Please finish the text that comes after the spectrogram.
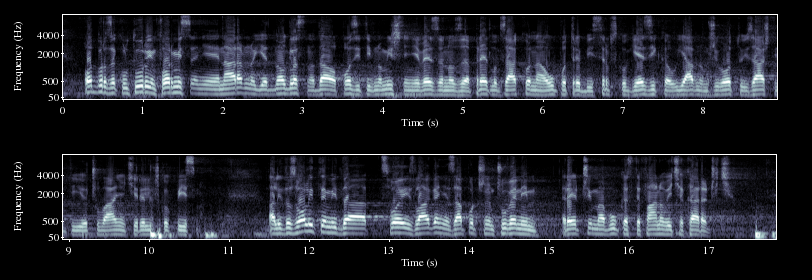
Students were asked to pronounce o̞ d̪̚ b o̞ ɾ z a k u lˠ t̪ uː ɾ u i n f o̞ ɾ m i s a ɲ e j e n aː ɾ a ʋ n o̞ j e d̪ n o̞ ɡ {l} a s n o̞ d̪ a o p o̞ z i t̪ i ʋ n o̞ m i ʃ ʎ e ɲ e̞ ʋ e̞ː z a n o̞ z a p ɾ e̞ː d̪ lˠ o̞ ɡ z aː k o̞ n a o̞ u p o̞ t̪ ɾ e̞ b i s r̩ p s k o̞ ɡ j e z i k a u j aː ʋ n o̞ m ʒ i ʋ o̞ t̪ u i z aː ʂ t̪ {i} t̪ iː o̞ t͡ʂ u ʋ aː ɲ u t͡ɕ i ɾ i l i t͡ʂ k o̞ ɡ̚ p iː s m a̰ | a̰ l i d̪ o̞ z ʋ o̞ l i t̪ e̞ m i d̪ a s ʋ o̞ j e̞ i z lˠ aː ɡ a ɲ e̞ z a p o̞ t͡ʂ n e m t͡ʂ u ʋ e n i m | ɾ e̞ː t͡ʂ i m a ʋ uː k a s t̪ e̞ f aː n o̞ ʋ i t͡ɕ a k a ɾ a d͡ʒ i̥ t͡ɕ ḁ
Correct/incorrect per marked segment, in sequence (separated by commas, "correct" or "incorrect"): correct, correct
